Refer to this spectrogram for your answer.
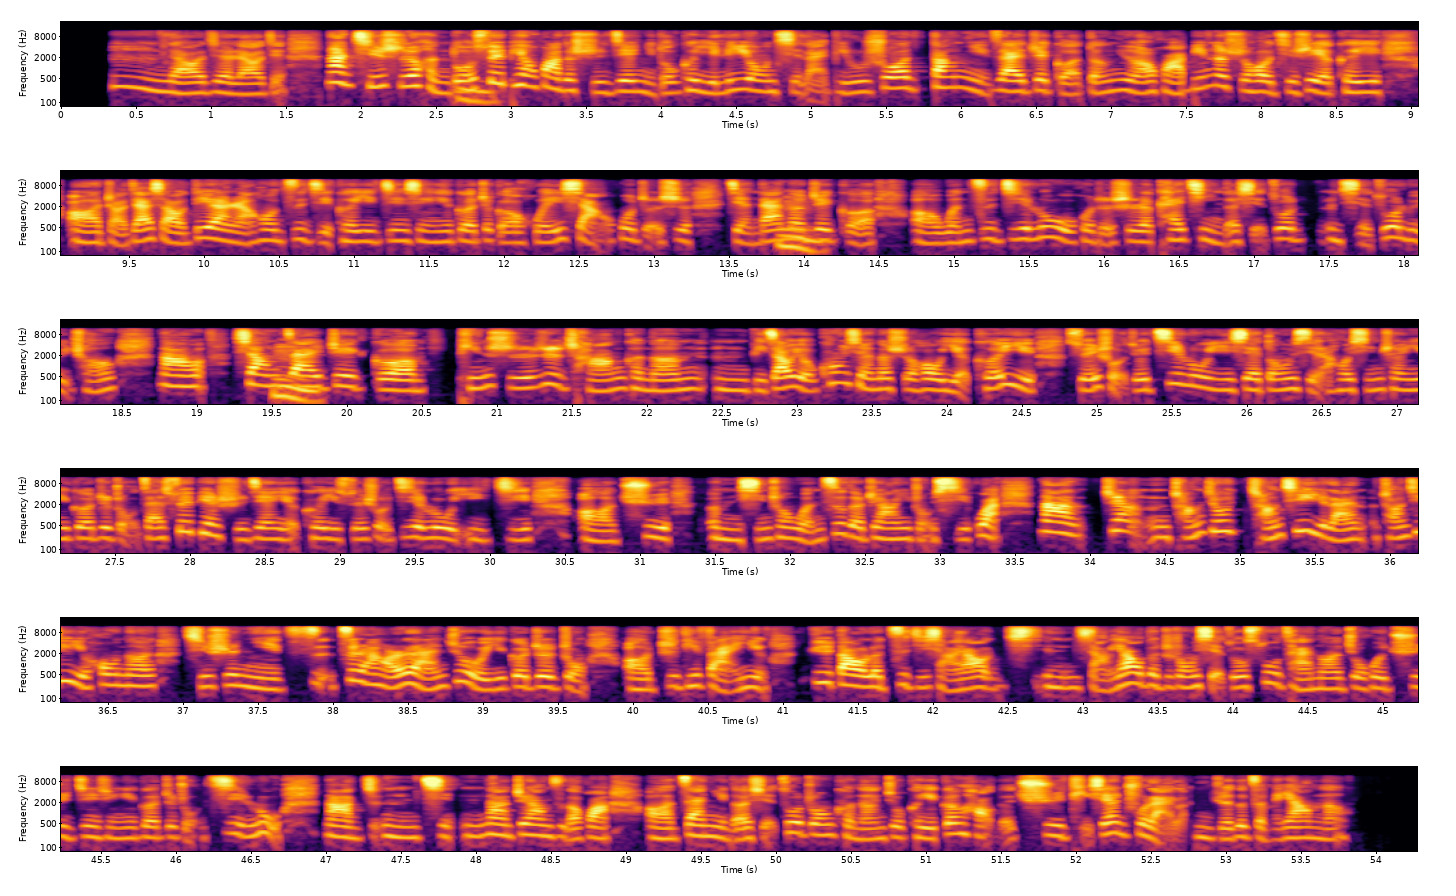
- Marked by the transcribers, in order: none
- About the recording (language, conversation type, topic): Chinese, advice, 在忙碌中如何持续记录并养成好习惯？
